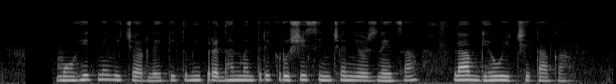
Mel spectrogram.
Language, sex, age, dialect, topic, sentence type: Marathi, female, 25-30, Standard Marathi, agriculture, statement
